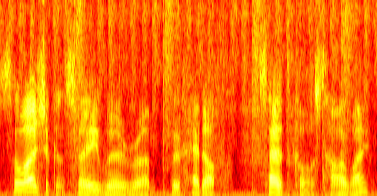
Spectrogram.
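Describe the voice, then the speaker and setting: A man, hoarse and croaky from being sick, casually narrating a road trip and drone flight with easygoing fillers. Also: on the high side, unhurried, over music. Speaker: vlog host. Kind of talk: casual travel vlog narration.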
